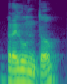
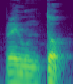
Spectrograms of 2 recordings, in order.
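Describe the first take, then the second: First: The stress falls before the final syllable. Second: The stress falls on the final syllable. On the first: I ask, in the present. "first person present" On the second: He or she asked, in the past. "that accent is going to have more force on it"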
